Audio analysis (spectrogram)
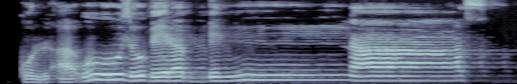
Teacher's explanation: نون کے بعد الف ہے، اس آواز کو بھی 1 الف کی مقدار لمبا کیا جائے گا۔ قل اعوذ برب الناس۔ · نون مشدد ہے، اس پہ غنہ ہوگا، غنہ کی مقدار 1 سے 2 سیکنڈ ناک میں آواز جاتی ہے، اور نون کے بعد الف ہے، اس آواز کو بھی 1 الف کی مقدار لمبا کیا جائے گا۔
